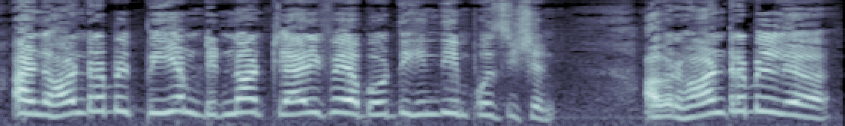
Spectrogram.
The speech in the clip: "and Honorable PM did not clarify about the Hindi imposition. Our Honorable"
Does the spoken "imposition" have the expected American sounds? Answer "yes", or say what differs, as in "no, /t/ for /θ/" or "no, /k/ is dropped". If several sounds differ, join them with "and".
no, /s/ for /z/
